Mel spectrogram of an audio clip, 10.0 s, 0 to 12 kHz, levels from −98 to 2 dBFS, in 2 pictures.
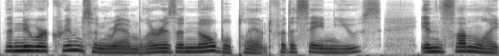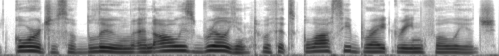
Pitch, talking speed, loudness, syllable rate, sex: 190 Hz, 155 wpm, -18 LUFS, 4.1 syllables/s, female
